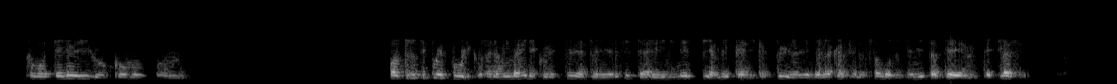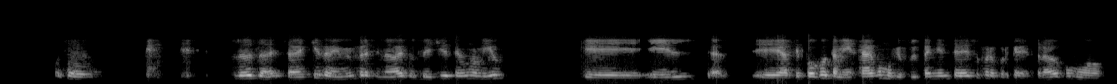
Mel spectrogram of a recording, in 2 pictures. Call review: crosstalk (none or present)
none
